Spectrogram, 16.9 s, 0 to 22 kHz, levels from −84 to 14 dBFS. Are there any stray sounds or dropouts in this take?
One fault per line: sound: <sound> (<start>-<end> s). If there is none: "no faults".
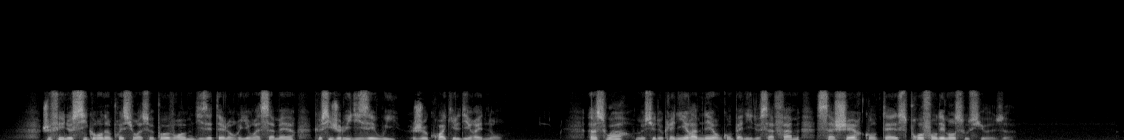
no faults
